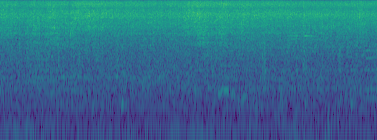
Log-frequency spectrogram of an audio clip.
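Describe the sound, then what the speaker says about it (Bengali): Rohu fish fillets and spices sizzle in a frying pan, a steady broadband hiss of hot oil spitting continuously, close and fairly loud, with no voices. "আমি মশলাটা ভালো করে কষিয়ে নিচ্ছি"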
